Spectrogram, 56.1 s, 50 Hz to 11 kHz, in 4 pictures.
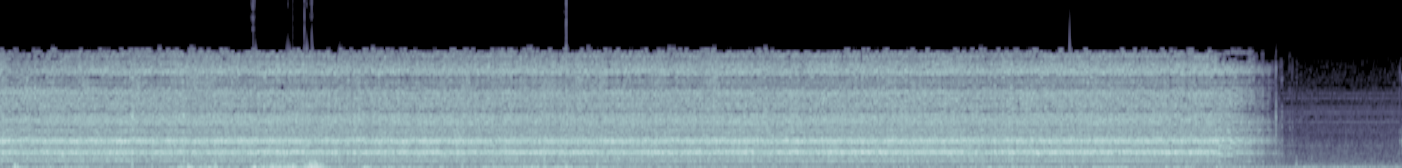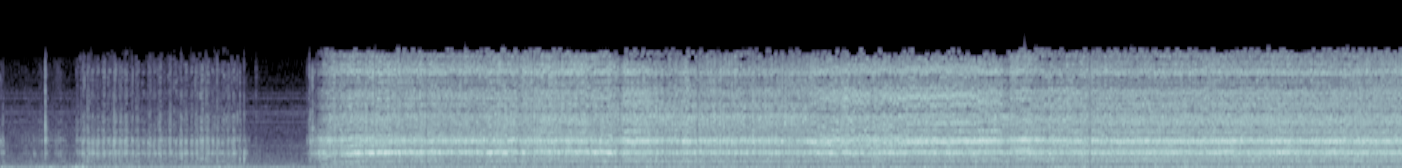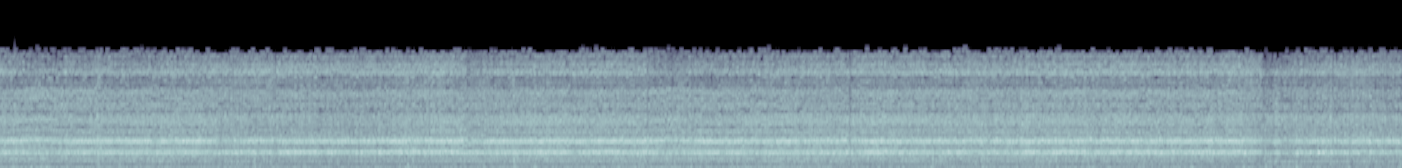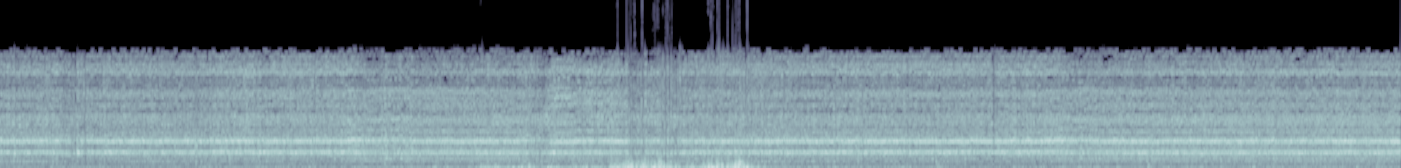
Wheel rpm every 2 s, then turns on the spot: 160, 160, 160, 160, 160, 160, 30, 20, 50, 160, 160, 160, 160, 160, 160, 160, 160, 160, 160, 160, 160, 160, 160, 160, 160, 160, 160, 160.
14-16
